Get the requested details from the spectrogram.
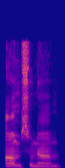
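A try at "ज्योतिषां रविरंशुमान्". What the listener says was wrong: Amshuman. Man. There's an M.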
